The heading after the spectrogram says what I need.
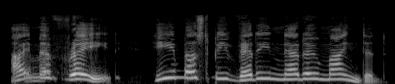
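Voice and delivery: high, slow, gentle mother. A narrator's reading. Mother gently remarks on the young man, gentle. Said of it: "said Missus West gently".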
